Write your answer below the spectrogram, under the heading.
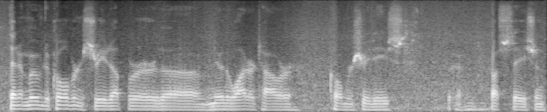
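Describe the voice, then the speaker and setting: This man has a very deep, low voice and talks at a fairly slow pace. Noticeable background noise runs underneath. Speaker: senior sharing local memories. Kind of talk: oral history interview.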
